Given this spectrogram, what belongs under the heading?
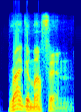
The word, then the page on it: Ragamuffin: British English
